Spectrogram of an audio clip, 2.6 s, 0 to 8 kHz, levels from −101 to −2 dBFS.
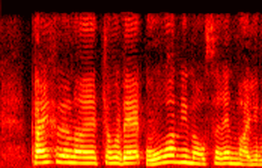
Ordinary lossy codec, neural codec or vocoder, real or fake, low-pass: AAC, 48 kbps; codec, 24 kHz, 0.9 kbps, WavTokenizer, medium music audio release; fake; 7.2 kHz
